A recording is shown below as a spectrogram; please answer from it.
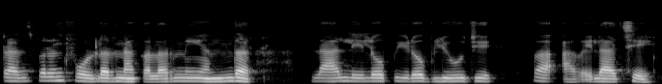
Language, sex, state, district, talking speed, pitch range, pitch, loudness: Gujarati, female, Gujarat, Valsad, 125 wpm, 140-155 Hz, 150 Hz, -19 LUFS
